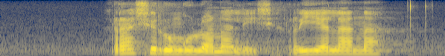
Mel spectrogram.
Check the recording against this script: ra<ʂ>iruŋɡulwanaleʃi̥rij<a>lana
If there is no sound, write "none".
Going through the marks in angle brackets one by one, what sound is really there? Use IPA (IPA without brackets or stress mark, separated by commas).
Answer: ʃ, ɛ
